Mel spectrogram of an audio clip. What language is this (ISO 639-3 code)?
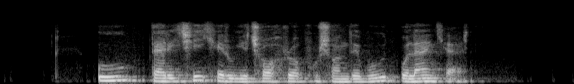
fas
